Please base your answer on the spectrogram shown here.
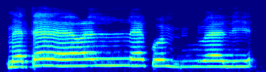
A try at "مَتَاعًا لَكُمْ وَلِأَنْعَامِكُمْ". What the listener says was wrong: இப்படி எதுக்கு முன்னாடி ஓதுறீங்க திறமை இப்ப கடைசியா ஓதி நீங்க சின்ன காஃப் வச்சு இப்படி இதே சவுண்டா வந்துச்சு இதுக்கு முன்னாடி ரஹமி இப்ப நான் பிரச்சனை கேட்டு சொல்லி சத்தமா ஓதுனாலும் பிரச்சனைனா எழுத்து மாறுதே ரஹ்மி சத்தமா ஓதுனாலும் எழுத்து மாறுது ஆகவே சத்தத்திலையும் பிரச்சனை இருக்குது இப்ப போ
